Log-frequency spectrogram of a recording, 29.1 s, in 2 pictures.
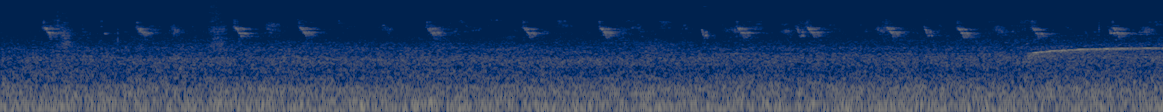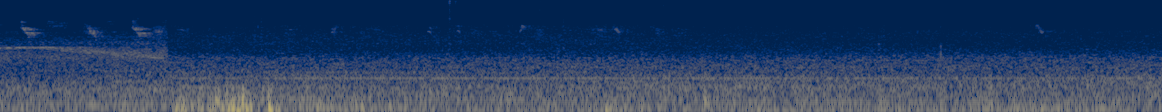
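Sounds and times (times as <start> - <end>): bird chirping: 0.5 - 17.0
siren wailing: 12.8 - 16.6.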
